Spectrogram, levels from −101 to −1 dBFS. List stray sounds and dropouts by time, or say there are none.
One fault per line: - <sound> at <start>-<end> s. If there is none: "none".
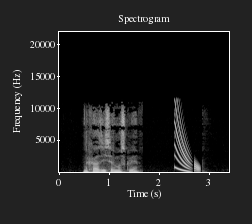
- chirp at 2.3-2.8 s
